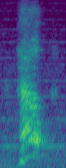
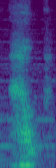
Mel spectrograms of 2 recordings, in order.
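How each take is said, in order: First: The word is called out loudly. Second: The word is said in a lowered voice. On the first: The character speaks in the common language. "very loudly, uh, in common at first" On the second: The character speaks in the fiendish language. "then drop my tone of voice while in fiendish"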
